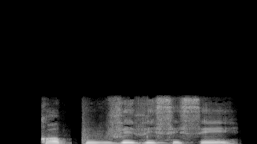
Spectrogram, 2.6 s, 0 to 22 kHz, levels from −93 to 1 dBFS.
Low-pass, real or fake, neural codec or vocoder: 7.2 kHz; real; none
